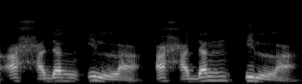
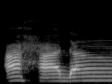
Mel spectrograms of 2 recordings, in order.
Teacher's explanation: Nah, jadi an-nya itu bunyi nunnya itu, bunyi n-nya betul-betul nampak sekali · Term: izhar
